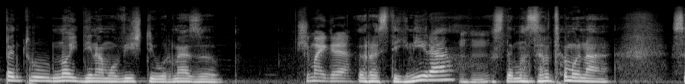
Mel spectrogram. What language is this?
Romanian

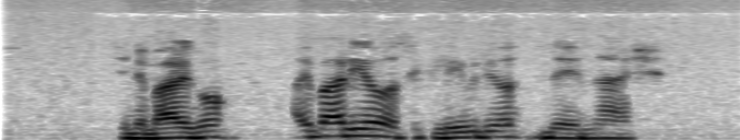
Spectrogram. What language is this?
Spanish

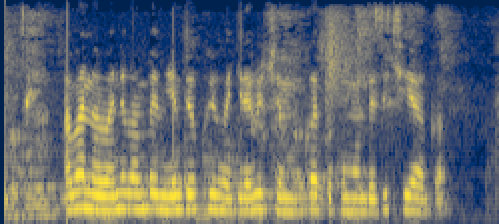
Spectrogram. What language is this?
Kinyarwanda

